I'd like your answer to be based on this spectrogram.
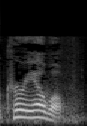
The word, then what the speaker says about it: kurioō: And then ha namas is the Mosaic Law, and then the verb kurioō. Looks like that in the Greek, K-U-R-I-E-U, long O, kurioō.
